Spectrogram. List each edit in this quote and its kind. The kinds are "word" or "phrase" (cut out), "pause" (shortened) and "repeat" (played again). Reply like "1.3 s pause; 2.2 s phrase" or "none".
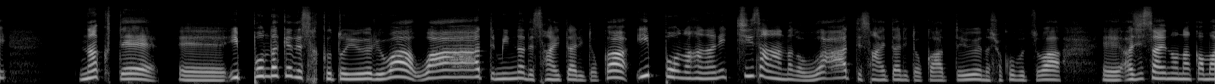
1.7 s pause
